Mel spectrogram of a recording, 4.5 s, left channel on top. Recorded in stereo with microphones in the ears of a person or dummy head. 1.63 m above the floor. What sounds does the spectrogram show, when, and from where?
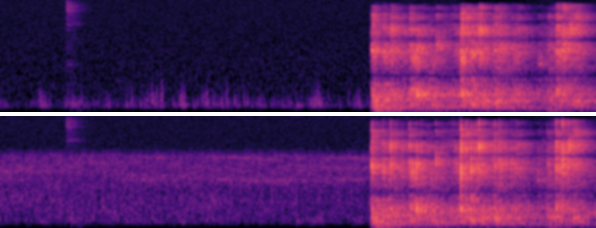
0.5 s keys jangling: centre (ahead or behind), 0.9 m
2.8 s crushing: 30° right (ahead or behind), 0.8 m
